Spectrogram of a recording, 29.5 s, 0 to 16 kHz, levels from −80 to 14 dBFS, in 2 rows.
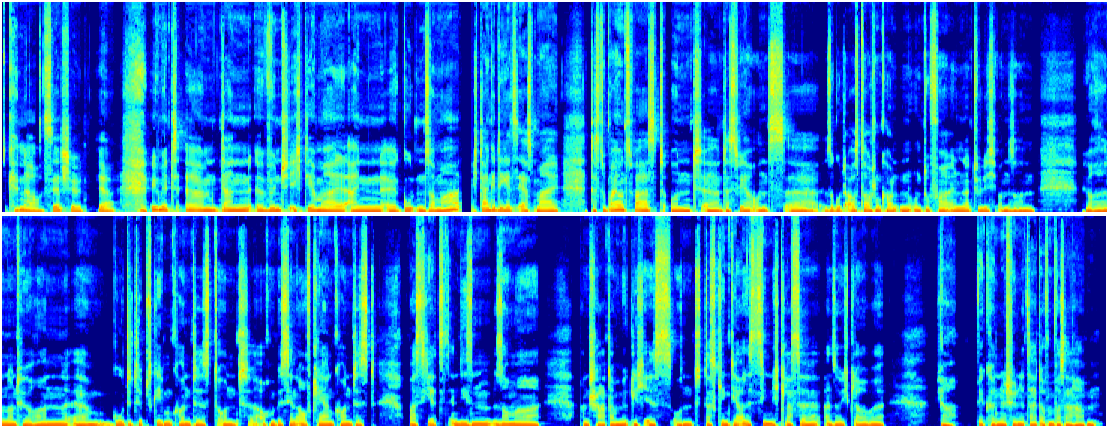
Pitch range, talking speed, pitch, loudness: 130-150 Hz, 170 wpm, 140 Hz, -10 LUFS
